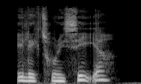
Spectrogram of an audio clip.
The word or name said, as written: elektronisere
